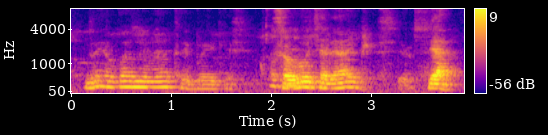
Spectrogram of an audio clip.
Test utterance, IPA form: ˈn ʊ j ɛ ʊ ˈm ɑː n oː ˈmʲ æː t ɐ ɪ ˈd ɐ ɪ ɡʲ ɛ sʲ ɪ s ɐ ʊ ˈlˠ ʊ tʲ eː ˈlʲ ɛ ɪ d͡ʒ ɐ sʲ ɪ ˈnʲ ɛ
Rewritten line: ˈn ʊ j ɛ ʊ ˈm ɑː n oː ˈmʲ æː t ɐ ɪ ˈb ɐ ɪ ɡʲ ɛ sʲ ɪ s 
